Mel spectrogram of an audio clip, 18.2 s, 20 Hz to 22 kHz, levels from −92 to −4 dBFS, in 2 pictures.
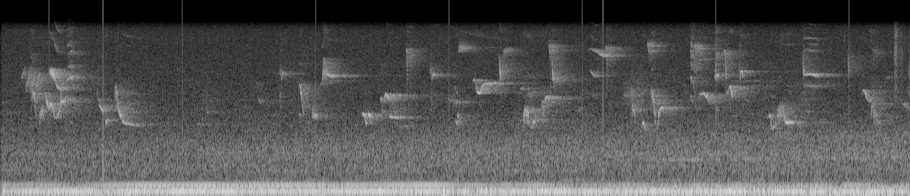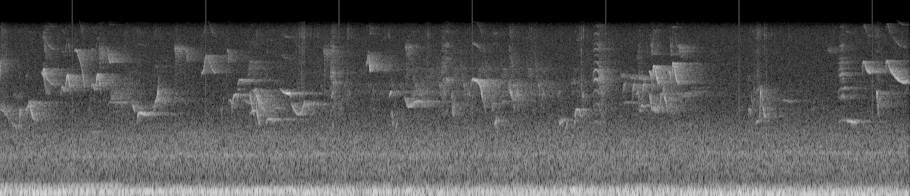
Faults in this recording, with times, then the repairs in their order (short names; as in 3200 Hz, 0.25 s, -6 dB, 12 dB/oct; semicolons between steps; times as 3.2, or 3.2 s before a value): tick 45 rpm
1.03 pop -12 dBFS
6.03 pop -12 dBFS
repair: de-click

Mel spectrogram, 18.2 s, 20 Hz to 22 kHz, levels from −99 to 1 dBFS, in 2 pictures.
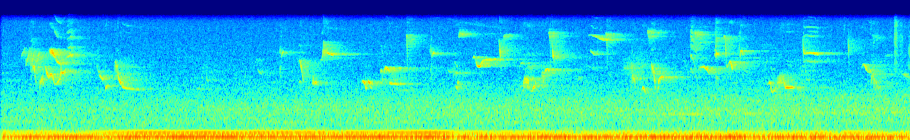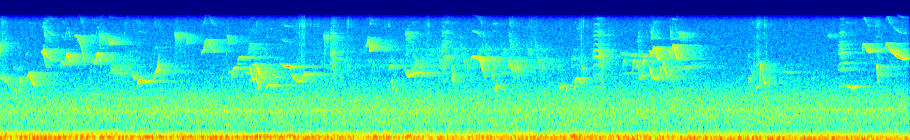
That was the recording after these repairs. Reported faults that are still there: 1.03 pop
